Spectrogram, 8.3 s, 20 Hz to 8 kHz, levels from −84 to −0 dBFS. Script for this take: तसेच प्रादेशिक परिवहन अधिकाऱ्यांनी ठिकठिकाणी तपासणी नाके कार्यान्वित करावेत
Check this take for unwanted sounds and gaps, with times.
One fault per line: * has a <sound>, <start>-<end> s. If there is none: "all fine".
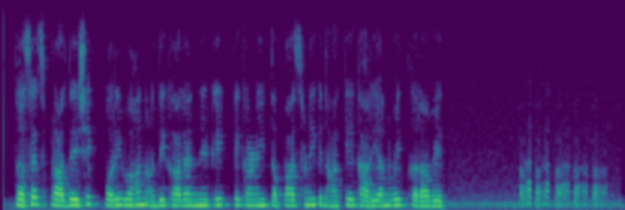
* has a laugh, 6.9-8.1 s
